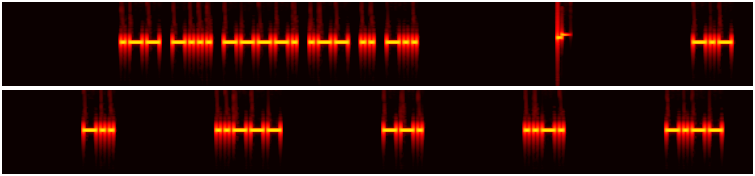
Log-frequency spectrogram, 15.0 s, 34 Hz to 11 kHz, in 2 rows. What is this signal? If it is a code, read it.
Morse code, heard as a keyed tone, about 28 wpm, spaced as for 12 wpm, 700 Hz. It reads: WB9WID KD2GFY
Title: USA Call Signs - 6 Characters - 8x Character Spacing - 28wpm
